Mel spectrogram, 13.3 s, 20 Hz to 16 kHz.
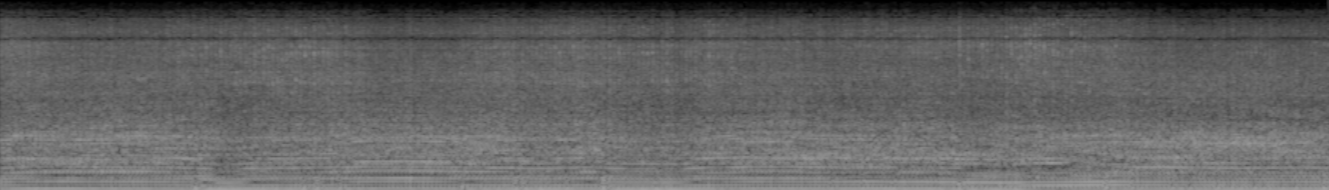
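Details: Craftsman DYT4000 lawn tractor, just fully fixed up, runs at a steady, even pace with no misses, surging or knocks. It sounds healthy.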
